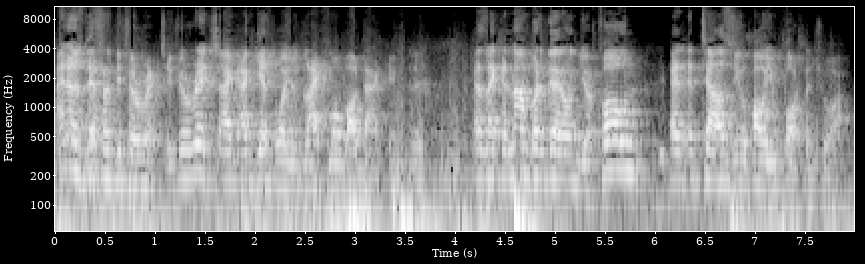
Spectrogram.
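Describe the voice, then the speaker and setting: Over noticeable background noise and audible room echo, a man with a Romanian accent talks at a very fast pace in a high pitch, with ordinary pitch variation. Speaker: stand-up comedian. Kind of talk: stand-up. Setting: stage with audience.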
